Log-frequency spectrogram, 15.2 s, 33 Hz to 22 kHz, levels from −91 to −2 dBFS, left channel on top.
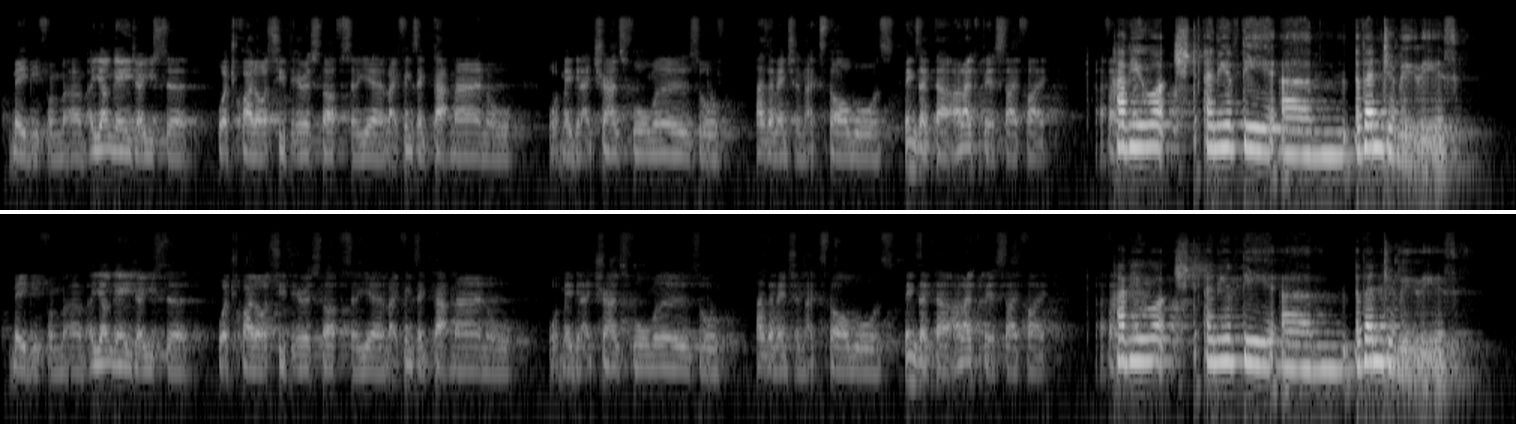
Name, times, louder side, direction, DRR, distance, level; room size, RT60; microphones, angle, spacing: voice 1, 0.1-1.9 2.2-5.1 5.5-7.2 7.5-10.4 11.1-11.6, left 3 dB, 70° left, 2 dB, 2.2 m, -45 dB
voice 2, 11.2-14.5, left 3 dB, 55° left, 2 dB, 2.9 m, -32 dB
27.0 x 24.5 x 8.0 m, 0.65 s
head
